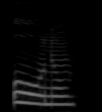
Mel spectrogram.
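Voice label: "unu", Sardinian; fem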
